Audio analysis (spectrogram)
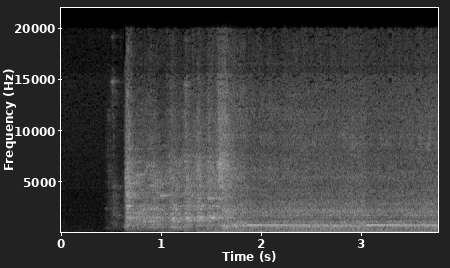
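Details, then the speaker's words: C7 Corvette after replacing the serpentine belt tensioner assembly to cure a squeal. The engine catches quickly and settles into an even idle with a steady hum and no belt squeal or chirp. Normal accessory belt drive. "I don't hear that Silling sound so I do believe that that took care of my problem I'm not hearing that squeal sound anymore"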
